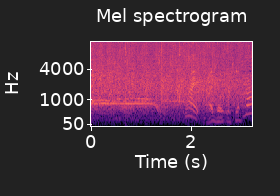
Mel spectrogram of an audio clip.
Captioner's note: cheers and applause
